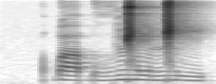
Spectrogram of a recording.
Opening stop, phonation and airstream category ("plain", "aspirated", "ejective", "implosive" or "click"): implosive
